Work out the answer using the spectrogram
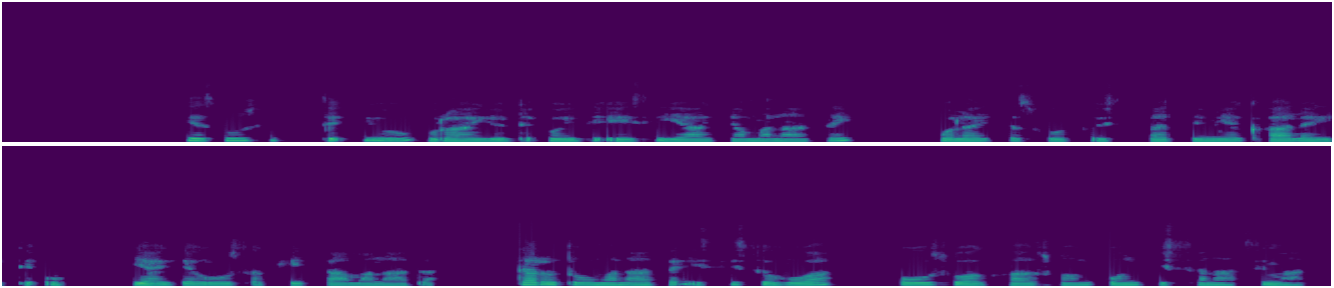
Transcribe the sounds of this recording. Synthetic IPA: jɛsuːsɪ | d̪̥ɛʔɪjɔʊɾaːjːɔd̪ɛʔɔjd̪ɛ̰ʔe̞ːsɪjaːɡɪjamɐlaːt̪ɐj | wɔlɐjt̪ʼːɐsoːt̪ːɔɪsɾad̪ɛmɪjɐkʼaːlɐjd̪ɛʔɔ | jaːɡɪja̰woːsɐkʰe̞ːt̪ʰːa̰ːmɐlaːt̪ɐ | d̪̥ɐɾɔt̪oːmɐlaːt̪ɐjɪsːɪsɔɦʊwaː | o̞ːsʊwaːɡaːsʊwɐnkʼɔnt͡ʃʼːɪsːɐnasɪmaːt̪ɐ

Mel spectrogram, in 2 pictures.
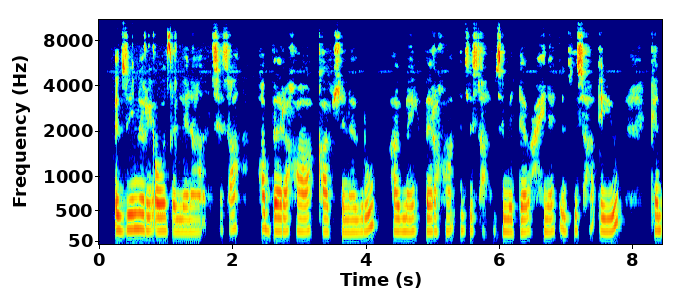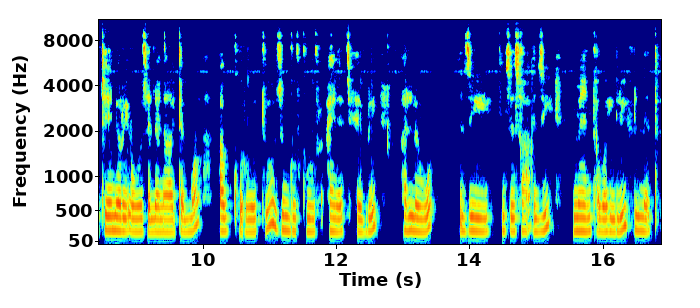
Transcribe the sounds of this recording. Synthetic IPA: ʔɨzinɨɾiʔo̞zɐlːɐnaʔɨnsʼɨsa | ʔaβbɐɾɐxakʰaβz̥ɨnɐβɾu | ʔaβnajb̥ɐɾɐxaʔɨnsʼɨsaz̥ɨmɨd̪ːɐβʕajnɐt̪ɨnsʼɨsaʔɨjːu | kʰɐmt̪ʰinɨɾiʔzɐlːɐnad̪ɨmːa | ʔaβkʼuɾβot̪ʰuzɨŋɡɨɾɡuɾʕajnɐt̪ħɨβɾiʔalːɐwːo | ʔɨziʔɨnsʼɨsaʔɨzi | mɐnt̪ʰɐβahilujɪfɨlːɐt̪ʼ

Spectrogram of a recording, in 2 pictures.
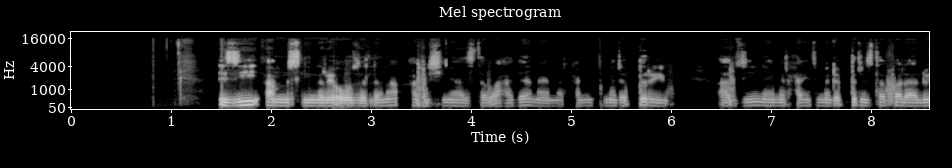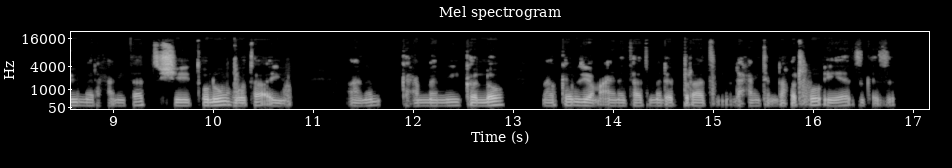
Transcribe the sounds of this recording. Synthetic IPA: ʔɨziʔaβmɨslinɨɾḭʔozɐlːɐnaʔaβisinjazɨt̪ʰɐβa̰halɐnajmɐd̪ħanit̪mɐd̪ɐbːɨɾɨjːu | ʔaβzinajmɐd̪ħanit̪mɐd̪ɐbːɨɾzɨt̪ʰɐfɐlalɐjumɐd̪ħa̰nit̪ʰat̪ʃet̪ʼɨlubo̞t̪ʰa̰ʔɨ̰jːu | ʔanɐmkʰɨħɨmːɐnːikʰɐlːo̞ | naβkʰɐmzijo̞mʕa̰jnɐt̪ʰat̪mɐd̪ɐbːɨɾʔat̪mɐd̪ħanit̪ʰɨnd̪axɨd̪ħuʔɨjɛzɨɡɐ̰zɨ̰

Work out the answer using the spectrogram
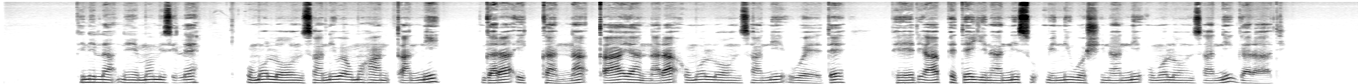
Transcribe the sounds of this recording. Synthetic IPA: pɪnɪlɐne̞ːmːɔmɪsɪlɛ | ʊmɔlo̞ːnsɐnːɪwɛʊmɔɦɐnt̪ʼːɐnːɪ | ɡɐɾɐʔɪkːɐnːɐt̪ʼaːjanːɐɾɐʔʊmɔloːnsɐnːɪweːt̪ɛ | pʰe̞ːd̪ɪaːpːɛt̪ɛjɪnɐnːɪsʊ̰ʔːɪnːɪwɔʃːɪnɐnːɪʔʊmɔlo̞ːnsɐnːɪɡɐɾaːt̪ɪ̥

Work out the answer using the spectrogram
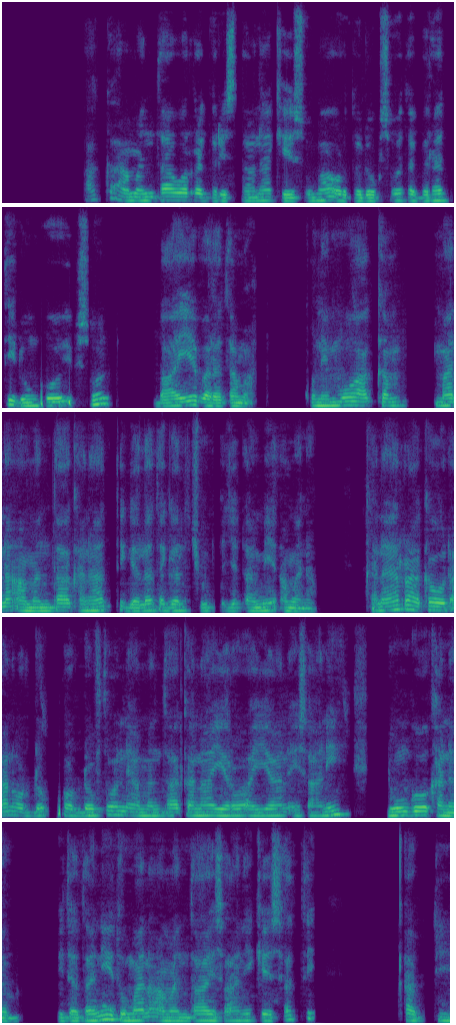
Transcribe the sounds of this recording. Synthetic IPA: ʔɐkːɐːmɐnt̪aːwɐrːɐkɪɾɪst̪aːnaːke̞ːsːʊmaːɔɾt̪ɔd̪ɔkso̞ːt̪ɐbɪɾɐt̪ːɪd̪ʊŋɡo̞ːɪbsuːn | baːjʔe̞ːbɐɾɐt̪ɐmɐn | kʊnɪmːo̞ːɐkːɐ | mɐnɐʔɐmɐnt̪aːkɐnaːt̪ːɪɡɐlɐt̪ɐɡɐlt͡ʃuːᶑɐd͡ʒɛᶑɐmeːʔɐmɐnɐ | kɐnɐɪrːaːkːɐhuːᶑaːnɔɾd̪ɔft̪o̞ːnːɪɐmɐnt̪aːkɐnaːjɛɾo̞ːɐjːaːnɐɪsaːniːd̪ʊŋɡo̞ːkɐnɐ | bɪt̪ɐt̪ɐniːt̪ʊmɐnɐːmɐnt̪aːɪsaːniːke̞ːsːɐt̪ːɪ | kʼɐb̚d̪̥iː

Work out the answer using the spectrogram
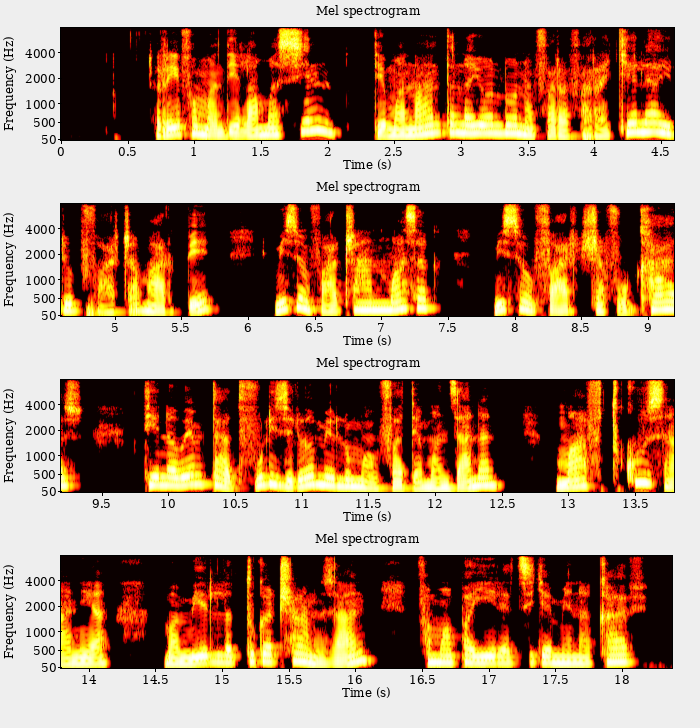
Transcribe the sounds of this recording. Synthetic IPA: refəmand̪elamasinanəd̪̥emanant̪inaewanlonav̥aɾavaɾakelaiɾepiv̥aɾiʈ͡ʂə̰maɾub̥emisimivaɾiʈ͡ʂanimasakə̥ | misimiv̥aɾiʈ͡ʂəv̥okʰazu̥t̪enəwemit̪ad̪iv̥uliziɾewamelumamiv̥ad̪amand͡zananimafi̥t̪u̥kuzanamamelilət̪ukaʈ͡ʂanuzani̥famapaeɾat͡sikʲəmanakavi̥

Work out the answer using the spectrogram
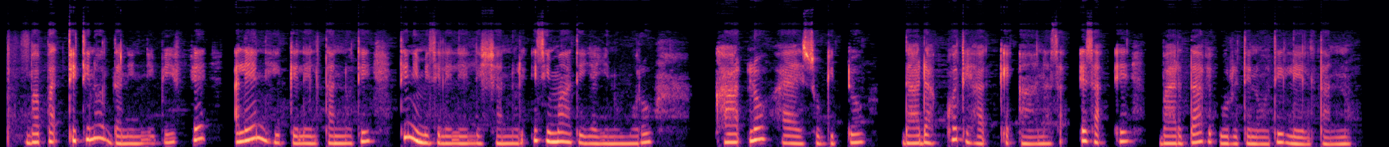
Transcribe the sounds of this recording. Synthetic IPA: bɐbɐt̪ʼːɪt̪ɪnɔd̪ɐnɪnːɛbiːfːɛ | ʔɐle̞ːnhɪɡːɛle̞ːlt̪ɐnːɔt̪ɪt̪ɪnɪmɪsɪlɛle̞ːlːɪʃːɐnːɔɾɪʔɪsɪmaːt̪ɪjɐjɪnʊmːɔɾɔ | kʰaːlːɔhɐjɐjsɔɡɪd̪̥ːɔ | d̪aːd̪ɐkːɔt̪ɛɦɐkʼːɛaːnɐsɐ | ɛsɐʔɛ | baɾd̪aːfɛʔurːɪt̪ɪnoːt̪ɪle̞ːlt̪ɐnːɔ

